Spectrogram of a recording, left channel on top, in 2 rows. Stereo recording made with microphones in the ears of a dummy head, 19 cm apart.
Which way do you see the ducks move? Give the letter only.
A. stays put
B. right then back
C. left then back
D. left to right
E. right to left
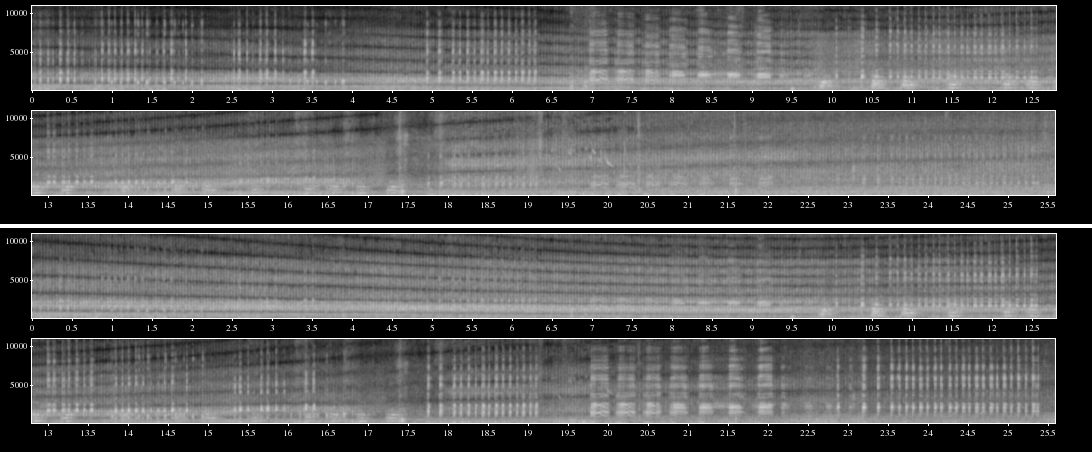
D.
